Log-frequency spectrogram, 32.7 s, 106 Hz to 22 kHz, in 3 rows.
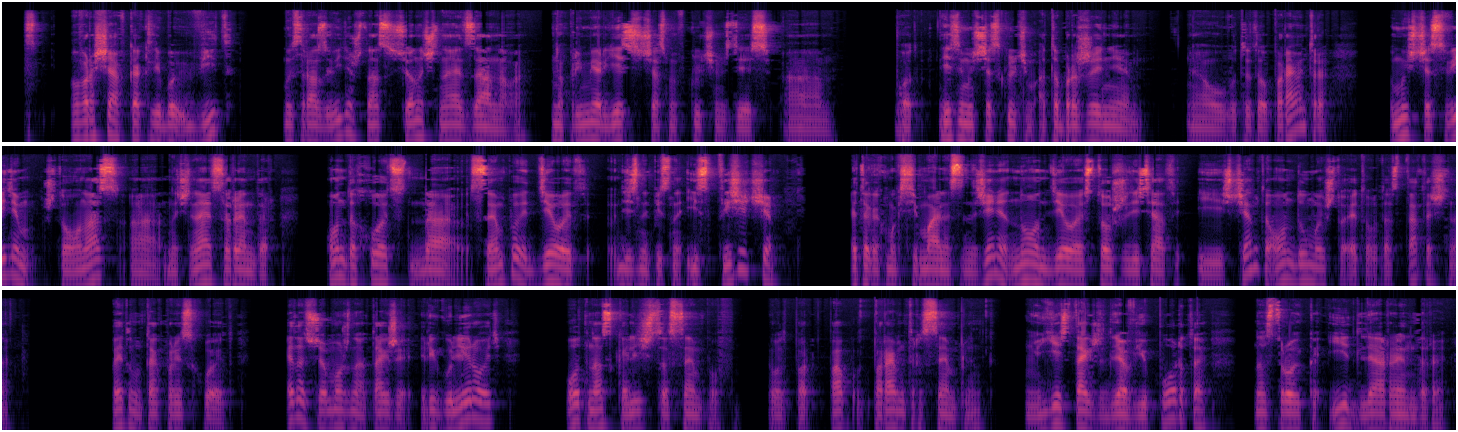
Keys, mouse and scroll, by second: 1.8 middle click, 1.9 middle click, 2.4 middle click, 2.5 middle click, 4.0 click, 4.4-4.8 middle click, 5.4 middle click, 6.5 click, 6.5 middle click, 7.0 middle click, 15.7 click, 16.0 click, 25.5 click, 25.9 click, 28.4 click, 29.3 click, 29.3-30.2 scroll.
